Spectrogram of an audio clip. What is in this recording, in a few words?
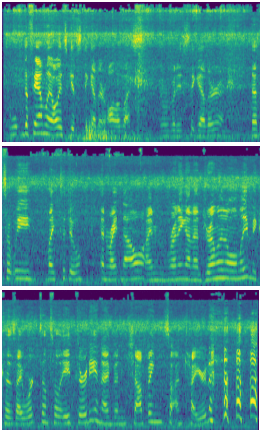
Female shopper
